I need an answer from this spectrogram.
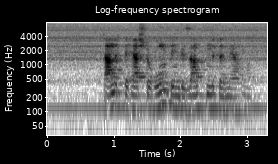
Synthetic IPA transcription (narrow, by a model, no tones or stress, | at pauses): d̥a̰mɪt̚b̥əɦɛɐʃtəʁoːmdeːnɡəzamtn̩mɪtl̩meːɐɦaʊm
